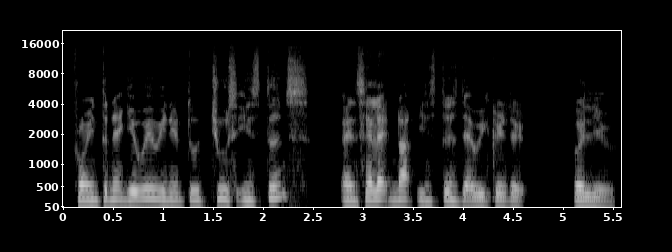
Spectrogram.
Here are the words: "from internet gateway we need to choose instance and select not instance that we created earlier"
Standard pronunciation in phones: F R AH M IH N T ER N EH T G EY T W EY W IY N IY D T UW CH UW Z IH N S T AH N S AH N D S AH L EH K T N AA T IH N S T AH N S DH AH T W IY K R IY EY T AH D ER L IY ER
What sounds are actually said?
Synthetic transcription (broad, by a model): F R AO M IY N T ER N EH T G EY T W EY W IY N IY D T UW CH UW S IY N S T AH N S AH N S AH L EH T N AA T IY N S T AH N S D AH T W IY K R IY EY T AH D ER L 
